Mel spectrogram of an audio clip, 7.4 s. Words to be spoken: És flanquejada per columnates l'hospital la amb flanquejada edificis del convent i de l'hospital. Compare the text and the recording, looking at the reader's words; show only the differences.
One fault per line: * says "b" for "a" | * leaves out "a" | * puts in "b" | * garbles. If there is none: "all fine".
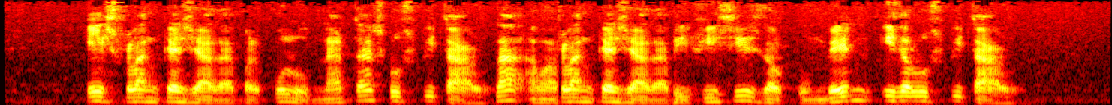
all fine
